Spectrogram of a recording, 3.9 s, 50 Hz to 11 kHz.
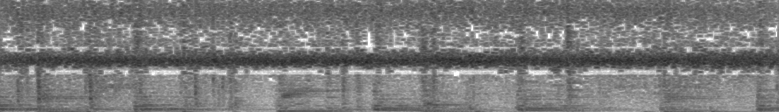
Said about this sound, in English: And how many crickets, roughly, are in each of these brooders? About 8,000.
